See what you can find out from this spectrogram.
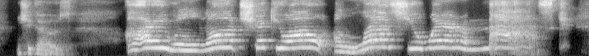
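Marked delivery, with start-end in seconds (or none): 1.3-5.6 play-acted shrill, very high, drawn-out screaming. Retelling what a cashier in the checkout line said: imitating a cashier screaming. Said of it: "she screamed really loud at me".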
